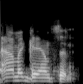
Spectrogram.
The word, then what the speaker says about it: Amagansett: Again, I forgot how to pronounce it. You're talking about Amagansett. Amagansett, yeah.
